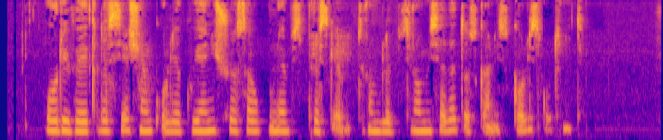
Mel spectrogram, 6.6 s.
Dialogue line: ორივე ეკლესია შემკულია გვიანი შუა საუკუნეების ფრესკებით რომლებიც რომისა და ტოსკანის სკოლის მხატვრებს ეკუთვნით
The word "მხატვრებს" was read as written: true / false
false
